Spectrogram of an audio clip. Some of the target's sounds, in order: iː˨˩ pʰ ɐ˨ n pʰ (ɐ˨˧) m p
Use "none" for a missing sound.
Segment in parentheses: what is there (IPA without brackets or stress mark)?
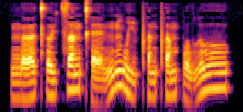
ɐ˨˧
